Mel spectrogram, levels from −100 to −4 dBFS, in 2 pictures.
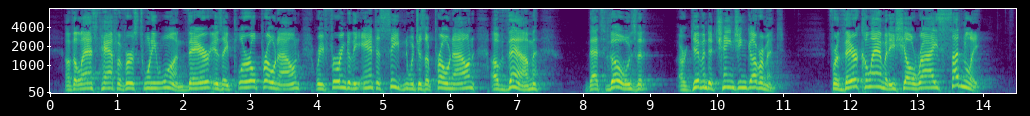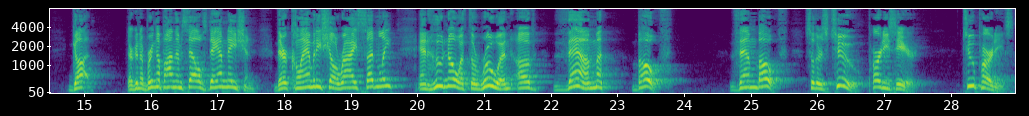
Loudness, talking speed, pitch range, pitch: -20 LUFS, 135 wpm, 170-225 Hz, 200 Hz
